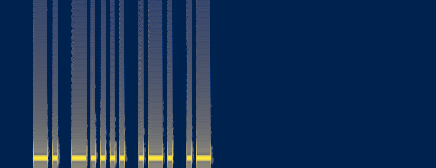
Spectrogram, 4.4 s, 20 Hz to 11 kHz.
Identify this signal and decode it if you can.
Morse code, heard as a keyed tone, about 25 wpm, 700 Hz. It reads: N6RA
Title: Easy Call Signs - 25wpm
